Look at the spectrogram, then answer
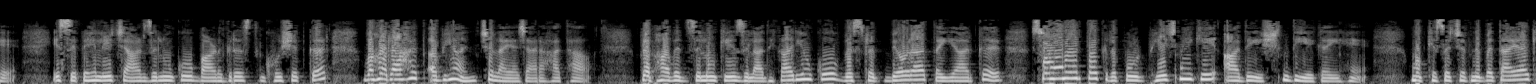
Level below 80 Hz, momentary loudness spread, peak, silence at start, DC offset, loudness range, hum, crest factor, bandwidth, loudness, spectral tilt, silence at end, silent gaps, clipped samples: -42 dBFS; 8 LU; -2 dBFS; 0 s; 0.5%; 2 LU; none; 12 dB; 8.8 kHz; -15 LUFS; -5 dB/octave; 0 s; none; under 0.1%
